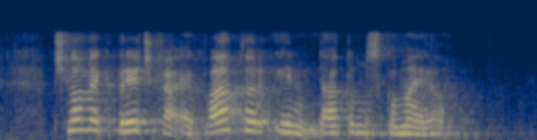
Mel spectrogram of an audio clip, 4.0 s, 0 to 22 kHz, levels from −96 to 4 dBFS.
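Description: Across the whole speech clip, the sound is muffled and hoarse, with plainly audible coding damage and nothing above 17.2 kHz. This is likely Opus compression in its speech-oriented SILK mode, which fits a low bitrate near 16 kbps.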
